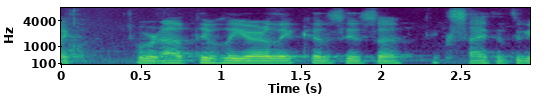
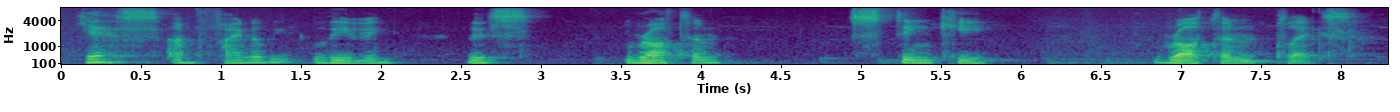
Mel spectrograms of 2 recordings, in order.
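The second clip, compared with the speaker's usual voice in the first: slow, cheerful, glad, happy delivery; 6 dB quieter than usual. Answering a companion who asks about excitement, in character: happy. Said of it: "I've ever heard you sound happy".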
